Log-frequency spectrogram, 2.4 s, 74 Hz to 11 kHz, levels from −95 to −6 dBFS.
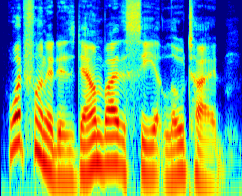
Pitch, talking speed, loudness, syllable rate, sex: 140 Hz, 270 wpm, -19 LUFS, 5.2 syllables/s, male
